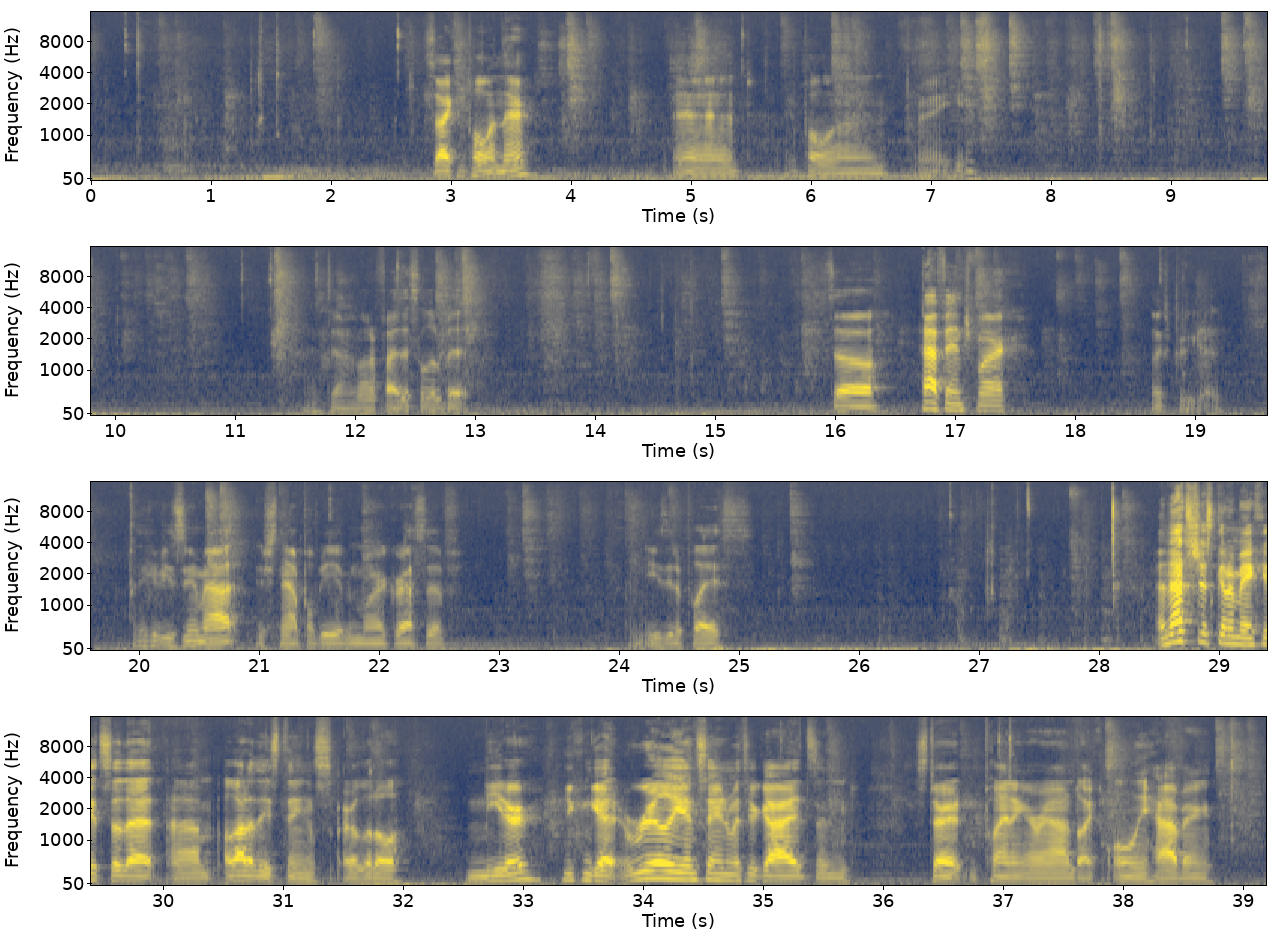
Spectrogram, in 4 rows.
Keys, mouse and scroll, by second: 0.3 shift+click, 2.6 click, 7.4-9.6 shift+click, 9.5 shift+click, 9.6 click, 9.7 click, 11.3 click, 18.7 shift+click, 19.1-19.7 scroll, 26.7 shift+click, 27.4 scroll down 10, 27.6 scroll up 3, 28.1-28.7 scroll down 4, 31.8 scroll, 31.8 m, 36.9 click.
